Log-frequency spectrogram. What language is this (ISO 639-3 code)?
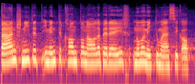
gsw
